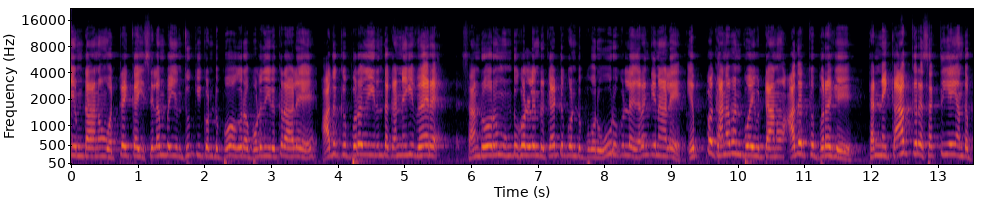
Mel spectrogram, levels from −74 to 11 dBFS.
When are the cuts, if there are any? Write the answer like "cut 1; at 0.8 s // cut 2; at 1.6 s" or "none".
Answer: cut 1; at 3.7 s // cut 2; at 5.8 s // cut 3; at 9.2 s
